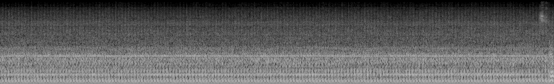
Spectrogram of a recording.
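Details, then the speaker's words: New Champion 7500 watt dual-fuel generator on first run after setup, heard from about 10 feet: steady, even, moderately loud hum at constant pitch, no knocks or surging; normal running. "We'll check the oil, and the sound you're hearing is from approximately 10 feet away. Not super loud, but it's also not the quietest."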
